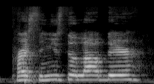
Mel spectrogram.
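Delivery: loud, high call to someone far off. Real, not acted. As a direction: call out across the room. Calling out to a viewer.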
